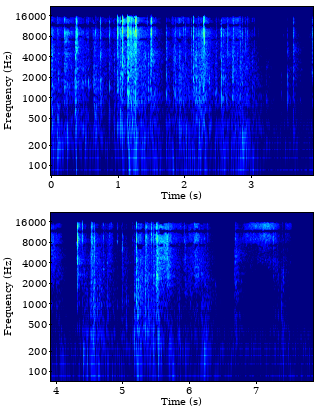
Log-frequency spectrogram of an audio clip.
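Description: Plastic Dentastix treat bag crinkling and rustling as hands dig in and pull a chew out. The crackling is loudest in the first few seconds, then thins and stops shortly before the end.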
